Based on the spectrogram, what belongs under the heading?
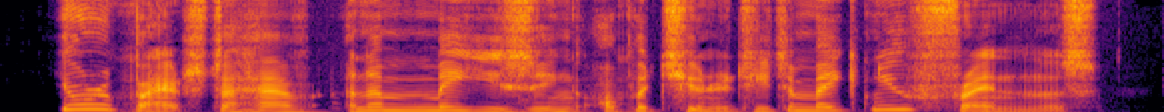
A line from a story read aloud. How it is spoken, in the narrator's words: said sweetly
